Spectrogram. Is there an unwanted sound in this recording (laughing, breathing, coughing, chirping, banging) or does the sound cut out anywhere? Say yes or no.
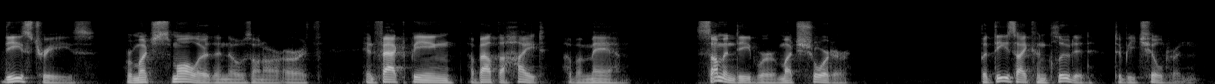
no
